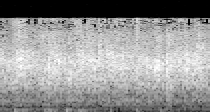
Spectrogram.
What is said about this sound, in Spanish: Aplauda fuerte la grandeza de nuestro rey.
